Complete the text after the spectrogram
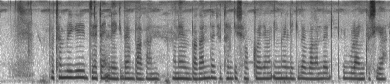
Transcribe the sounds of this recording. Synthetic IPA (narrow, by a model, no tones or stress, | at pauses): pɾɔt̪ʰɔmɾiɡid͡ʒɛʈaɲlɛɡɛd̪abaɡanmanɛbaɡand̪ɔd͡ʒɔd̪ʰʱɔɾɡisɔkːɔad͡ʒamaniŋɔjlɛɡid̪abaɡand̪ɔdaʈɡibuɾankʰusia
